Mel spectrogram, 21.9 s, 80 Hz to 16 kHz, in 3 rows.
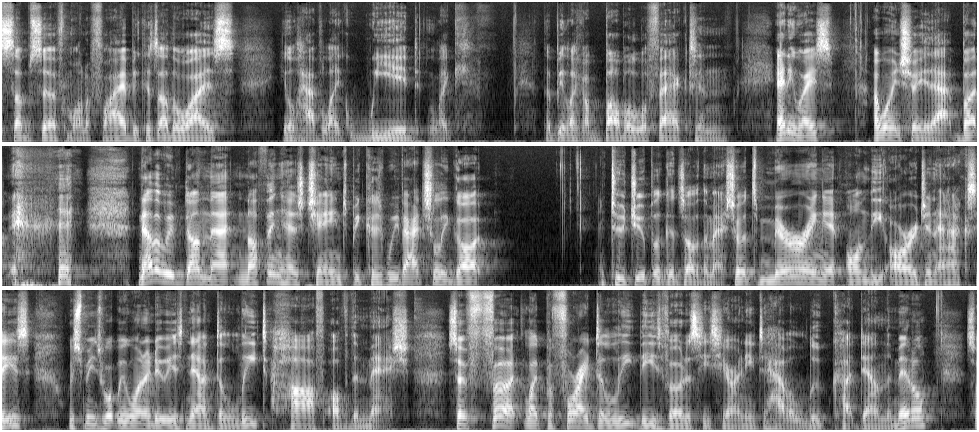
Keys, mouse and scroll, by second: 0.4 click, 6.1-6.9 scroll up 1, 6.9-7.5 scroll down 1, 7.5 middle click, 8.5 Tab, 8.7 Tab, 9.8 middle click, 10.2 a, 10.4 g, 13.3 scroll down 1, 13.6 shift+middle click, 14.1-14.6 scroll down 1, 14.6 scroll up 1, 14.9 shift+middle click, 17.3-17.6 scroll up 1, 17.8 shift+middle click, 18.0-18.7 scroll up 1, 18.7 click.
